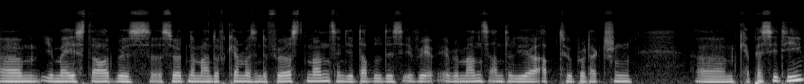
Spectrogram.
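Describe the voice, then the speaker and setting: A man speaks at a medium pitch with a dark, mellow tone and a somewhat breathy quality, at a fairly quick pace. His intonation stays fairly even, and the sound is dry and close with no echo. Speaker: camera company representative. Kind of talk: interview.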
